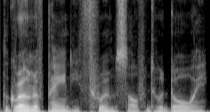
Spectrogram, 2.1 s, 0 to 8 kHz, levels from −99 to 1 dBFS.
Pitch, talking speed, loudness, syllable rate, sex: 95 Hz, 315 wpm, -23 LUFS, 6.8 syllables/s, male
